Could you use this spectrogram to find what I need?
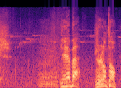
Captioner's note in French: rugissement d'ours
